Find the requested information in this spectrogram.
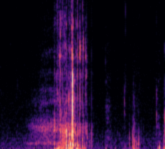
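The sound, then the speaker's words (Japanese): A sip of rosehip and hibiscus tea, heard as a soft, airy slurp that swells for about half a second and fades, followed by a few faint small mouth sounds. “開ける前にちょっとお茶を飲みます”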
